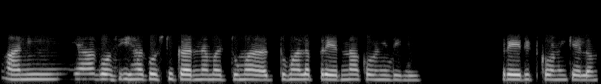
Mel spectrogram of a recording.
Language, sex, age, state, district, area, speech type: Marathi, female, 18-30, Maharashtra, Nashik, urban, conversation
